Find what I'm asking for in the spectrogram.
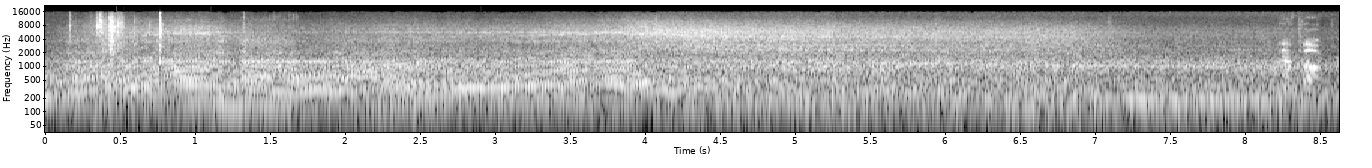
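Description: A ProCharger-supercharged Dodge Scat Pack pulls hard under full throttle, its loud engine roaring and rising in pitch for several seconds while someone talks over it from inside the car.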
